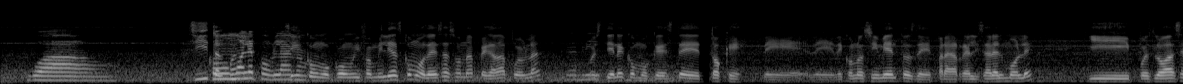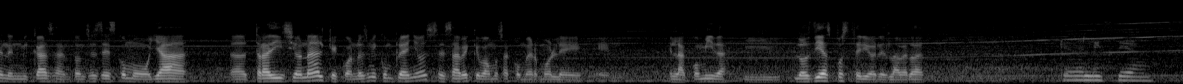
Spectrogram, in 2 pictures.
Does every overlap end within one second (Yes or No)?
Yes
